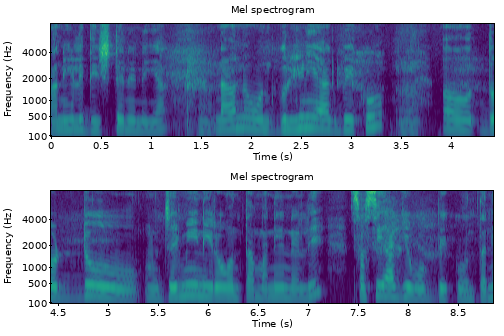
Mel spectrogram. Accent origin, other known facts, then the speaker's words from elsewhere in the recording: Ramanagara, Karnataka, India; born there; also born or lived in Mandya; Sir, ಅವರಿಗೆ ರಾಮನಗರದಲ್ಲಿ, ಅದೇ ಊರು ನಮ್ಮ ಹುಟ್ಟೂರಿನಲ್ಲೂ ಇತ್ತು.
